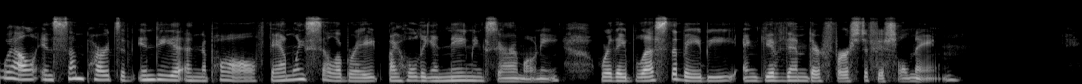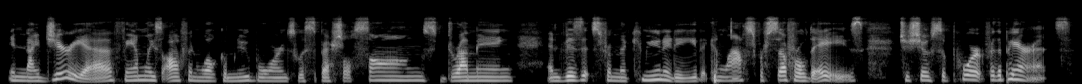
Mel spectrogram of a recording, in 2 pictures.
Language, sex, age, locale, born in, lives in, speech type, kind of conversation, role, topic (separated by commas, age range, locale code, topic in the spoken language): English, female, 60-64, en-US, United States, United States, read, expert-assistant, expert, What are the different traditions around the world for welcoming a newborn baby?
